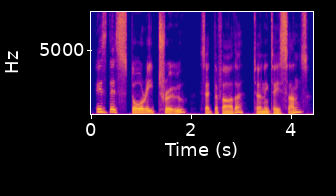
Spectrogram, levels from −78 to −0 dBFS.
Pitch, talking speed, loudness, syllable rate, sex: 145 Hz, 150 wpm, -16 LUFS, 3.6 syllables/s, male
